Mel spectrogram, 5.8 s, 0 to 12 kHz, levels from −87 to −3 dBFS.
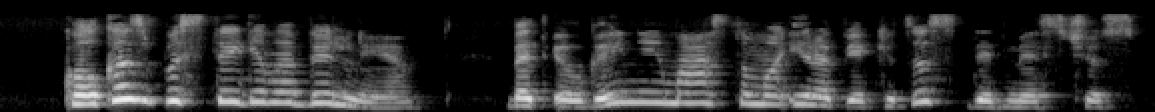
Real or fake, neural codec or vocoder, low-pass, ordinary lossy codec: real; none; 7.2 kHz; AAC, 64 kbps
